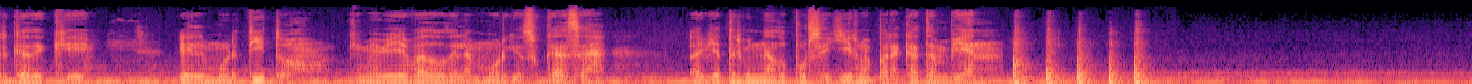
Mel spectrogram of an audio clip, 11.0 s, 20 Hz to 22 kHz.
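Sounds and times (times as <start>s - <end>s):
speech: 0.0s - 7.6s
knocking on a bedroom door: 7.6s - 8.8s.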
